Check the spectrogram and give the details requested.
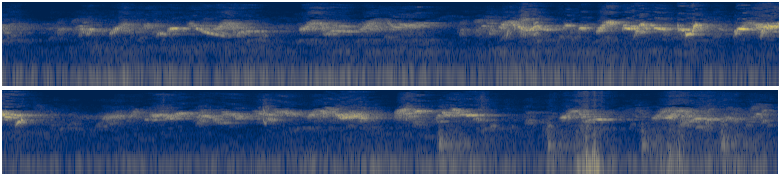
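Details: Red-whiskered bulbul from Loei province, Thailand, singing in the counted-phrase (nap dok) style: bright, warbled phrases repeated in quick bursts with short pauses between them, with faint low rumbling behind.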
